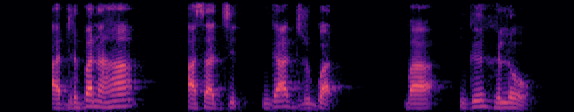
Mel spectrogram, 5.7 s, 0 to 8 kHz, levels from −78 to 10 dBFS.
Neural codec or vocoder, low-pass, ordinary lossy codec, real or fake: none; 7.2 kHz; Opus, 16 kbps; real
